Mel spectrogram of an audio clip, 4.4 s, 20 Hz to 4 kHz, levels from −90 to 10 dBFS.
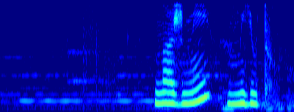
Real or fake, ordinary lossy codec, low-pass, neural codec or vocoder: real; none; 3.6 kHz; none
